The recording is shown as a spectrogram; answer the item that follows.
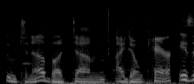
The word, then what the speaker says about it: Utena: Utena, I know it's pronounced Utena, but I don't care, is an anime from the 90s that is considered mandatory watching for every sapphic weeb over 30.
